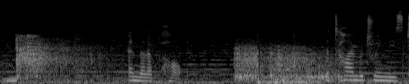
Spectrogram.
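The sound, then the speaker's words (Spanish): Two heavy gunshot booms roll out about two seconds apart, each a loud, lingering report, with indistinct voices talking over them; these are the shots that killed Abu Akleh, fired from between 117 and 197 meters away. “Y luego un tronido.”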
